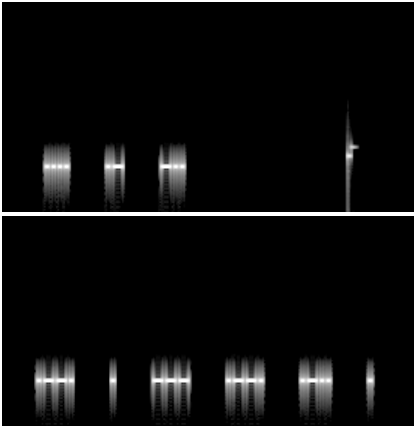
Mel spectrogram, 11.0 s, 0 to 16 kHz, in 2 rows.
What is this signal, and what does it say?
Morse code, heard as a keyed tone, about 28 wpm, spaced as for 13 wpm, 700 Hz. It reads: HAD PEOPLE
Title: 4x Character Spacing - Top 100 Words - 28wpm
